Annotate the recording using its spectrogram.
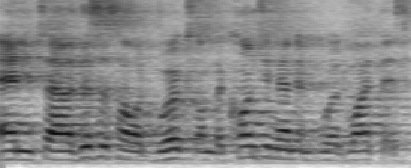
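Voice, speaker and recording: There is noticeable background noise. Through it, a man speaks with a German accent. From Germany. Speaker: law lecturer and intellectual property expert. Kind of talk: conference talk. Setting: stage with audience. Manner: hesitant, many fillers.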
